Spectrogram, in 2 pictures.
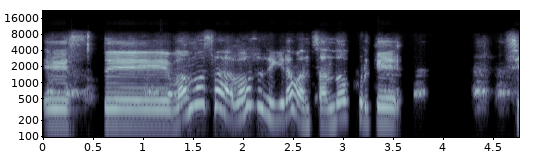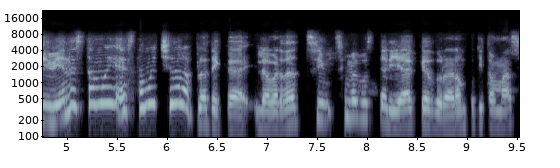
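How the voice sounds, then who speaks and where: A Mexican accent at a moderate pace, the sound dry and close with no echo. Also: man. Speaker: podcast host. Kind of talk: casual chat. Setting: studio.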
